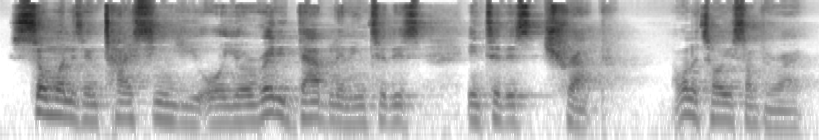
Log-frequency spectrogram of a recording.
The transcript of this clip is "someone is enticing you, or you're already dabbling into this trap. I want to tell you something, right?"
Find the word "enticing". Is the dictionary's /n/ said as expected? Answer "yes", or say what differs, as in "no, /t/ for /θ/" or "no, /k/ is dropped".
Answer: yes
